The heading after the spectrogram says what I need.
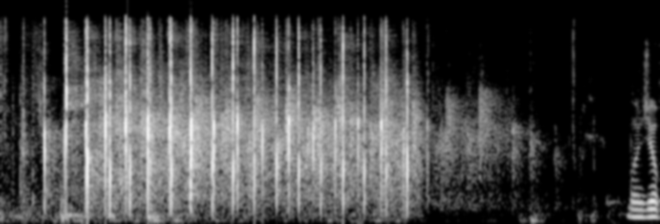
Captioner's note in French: applaudissements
